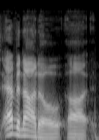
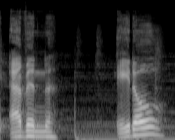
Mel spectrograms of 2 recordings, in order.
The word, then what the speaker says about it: Evanado: It's Evanado. They say Evanado, like tornado.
